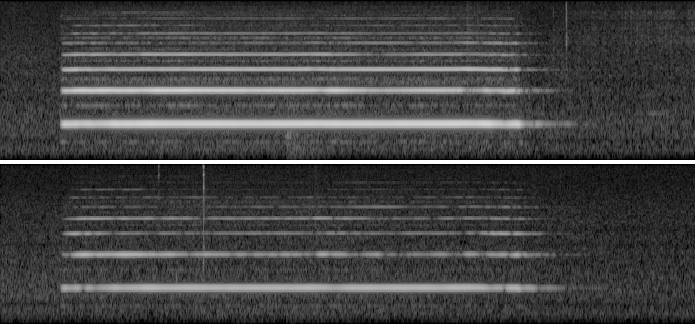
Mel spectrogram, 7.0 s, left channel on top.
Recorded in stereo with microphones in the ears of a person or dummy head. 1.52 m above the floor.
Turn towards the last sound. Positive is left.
turn(degrees=55)  # may be behind; listen again after turning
